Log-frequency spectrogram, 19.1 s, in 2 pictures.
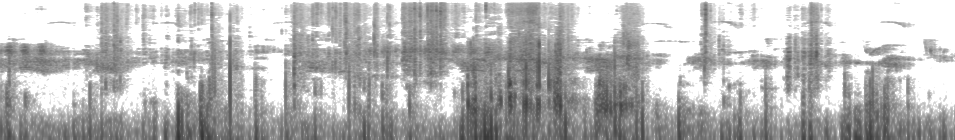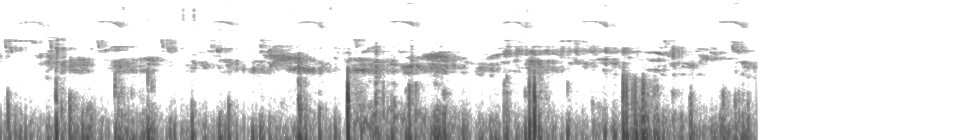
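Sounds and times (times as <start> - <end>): bird high chirp: 0.0 - 17.1
faint bird calls: 0.0 - 17.1
rustling through leafy plants: 0.8 - 7.2.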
